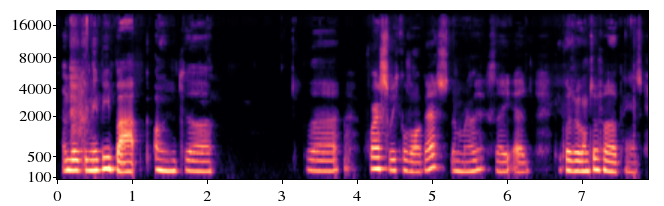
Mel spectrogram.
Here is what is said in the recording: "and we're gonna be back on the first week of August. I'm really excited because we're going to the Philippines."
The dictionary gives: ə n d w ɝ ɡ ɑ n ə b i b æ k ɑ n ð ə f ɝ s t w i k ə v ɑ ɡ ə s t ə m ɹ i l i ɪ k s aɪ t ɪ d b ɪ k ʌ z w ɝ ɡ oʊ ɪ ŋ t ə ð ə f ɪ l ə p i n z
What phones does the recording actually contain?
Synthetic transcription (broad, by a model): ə n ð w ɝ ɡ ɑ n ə b i b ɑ k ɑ n ð ə f ɝ s t w i k ə v ɑ ɡ ə s t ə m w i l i ɪ k s aɪ t ɪ d b ɪ k ʌ z w ɝ ɡ oʊ ɪ ŋ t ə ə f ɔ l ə p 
